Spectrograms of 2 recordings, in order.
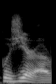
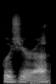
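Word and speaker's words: ゴジラ: So, to illustrate this better, it's pronounced Gojira, right, when they're in these when they they say his name, and it sounds like Gojira.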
